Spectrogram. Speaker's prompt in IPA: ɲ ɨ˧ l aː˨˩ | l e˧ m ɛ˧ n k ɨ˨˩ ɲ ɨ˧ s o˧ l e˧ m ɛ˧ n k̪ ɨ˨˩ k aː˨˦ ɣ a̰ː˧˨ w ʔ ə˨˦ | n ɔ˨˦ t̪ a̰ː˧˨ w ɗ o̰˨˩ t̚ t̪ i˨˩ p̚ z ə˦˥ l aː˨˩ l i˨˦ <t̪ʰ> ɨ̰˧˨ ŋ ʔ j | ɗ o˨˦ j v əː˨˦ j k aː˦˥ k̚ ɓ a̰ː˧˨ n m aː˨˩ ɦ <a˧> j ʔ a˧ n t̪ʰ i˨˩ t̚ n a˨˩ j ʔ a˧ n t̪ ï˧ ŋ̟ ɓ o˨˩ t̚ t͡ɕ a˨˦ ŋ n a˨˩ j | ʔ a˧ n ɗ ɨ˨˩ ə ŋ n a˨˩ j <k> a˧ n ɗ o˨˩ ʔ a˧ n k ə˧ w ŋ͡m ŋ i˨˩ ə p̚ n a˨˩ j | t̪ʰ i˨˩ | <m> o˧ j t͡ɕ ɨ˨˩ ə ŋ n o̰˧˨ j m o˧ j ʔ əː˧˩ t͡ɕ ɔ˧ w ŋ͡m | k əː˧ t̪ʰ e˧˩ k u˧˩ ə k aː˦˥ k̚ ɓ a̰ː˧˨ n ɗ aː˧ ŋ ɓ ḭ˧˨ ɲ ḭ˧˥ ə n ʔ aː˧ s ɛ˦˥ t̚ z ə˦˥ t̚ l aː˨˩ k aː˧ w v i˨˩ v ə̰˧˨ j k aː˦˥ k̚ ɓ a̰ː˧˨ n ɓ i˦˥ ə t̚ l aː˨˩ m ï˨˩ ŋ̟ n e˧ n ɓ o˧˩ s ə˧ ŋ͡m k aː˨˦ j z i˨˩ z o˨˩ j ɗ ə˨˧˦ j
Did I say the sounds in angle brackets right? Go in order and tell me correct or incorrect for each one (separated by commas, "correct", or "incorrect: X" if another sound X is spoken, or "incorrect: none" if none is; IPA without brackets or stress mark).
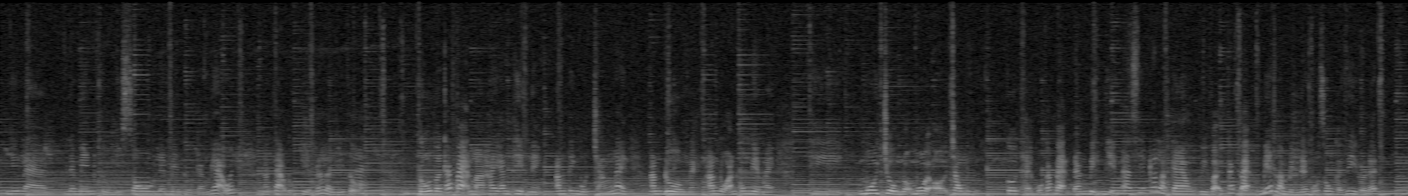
incorrect: t̪, correct, incorrect: ʔ, correct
